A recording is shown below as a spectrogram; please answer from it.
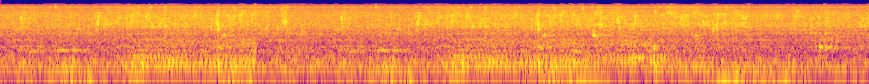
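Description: Chopped onion and sliced bell peppers sizzling in hot oil in a frying pan, with small pops scattered throughout.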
